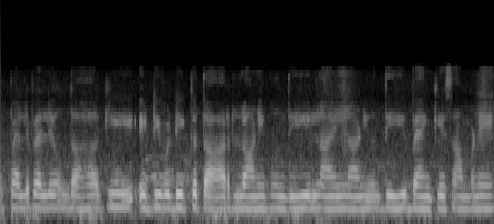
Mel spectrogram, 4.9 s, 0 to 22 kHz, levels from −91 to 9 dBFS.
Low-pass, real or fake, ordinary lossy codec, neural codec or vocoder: 7.2 kHz; real; none; none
